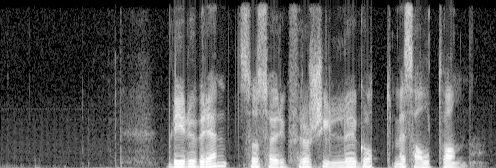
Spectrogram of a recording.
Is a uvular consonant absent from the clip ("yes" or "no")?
yes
